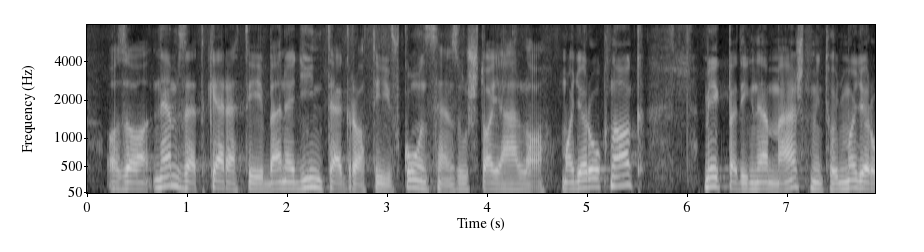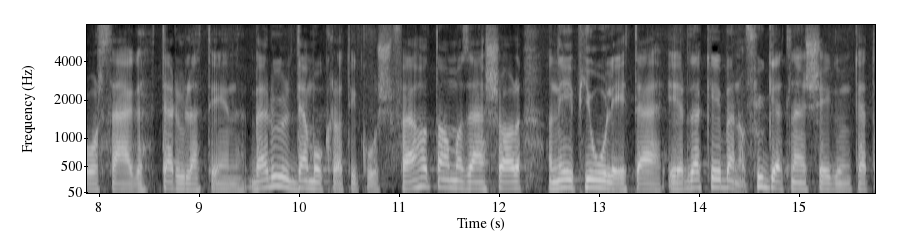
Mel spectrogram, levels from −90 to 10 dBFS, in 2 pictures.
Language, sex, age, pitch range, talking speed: Hungarian, male, 30-49, 105-130 Hz, 100 wpm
